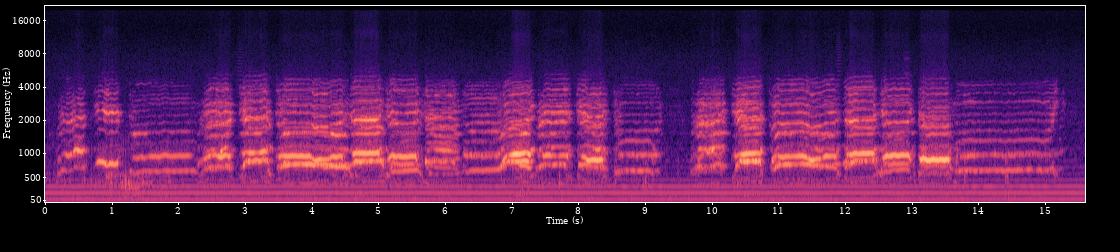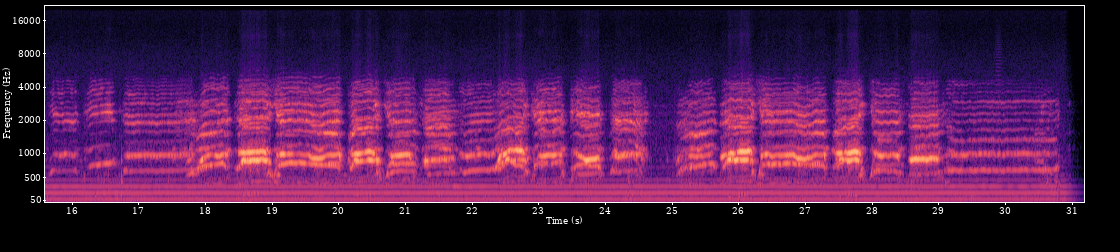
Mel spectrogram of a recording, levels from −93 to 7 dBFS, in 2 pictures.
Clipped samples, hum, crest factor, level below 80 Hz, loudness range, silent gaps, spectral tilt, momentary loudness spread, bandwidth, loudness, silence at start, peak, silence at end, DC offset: under 0.1%; none; 18 dB; -42 dBFS; 6 LU; none; -4.5 dB/octave; 19 LU; 8.8 kHz; -17 LUFS; 0 s; 0 dBFS; 0.25 s; under 0.1%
